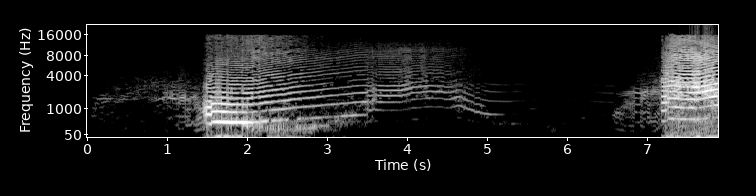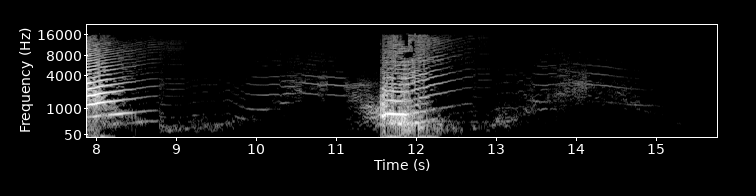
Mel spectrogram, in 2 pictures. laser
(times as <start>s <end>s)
0.4s 4.0s, 6.6s 15.2s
